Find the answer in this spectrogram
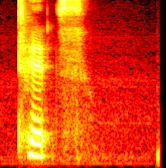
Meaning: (noun) plural of tit; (interjection) 1. Used to express dismay or annoyance 2. Used to express excitement; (adjective) Very good; awesome; amazing
- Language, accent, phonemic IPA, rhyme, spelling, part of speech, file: English, UK, /tɪts/, -ɪts, tits, noun / interjection / adjective, En-uk-tits.ogg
